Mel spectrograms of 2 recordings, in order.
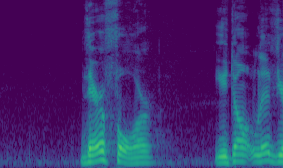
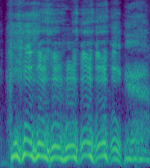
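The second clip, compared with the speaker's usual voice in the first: high, giggly prankster laugh; a kid's sneaky laugh from the cockpit; mischievous cackle; 9 semitones higher, 4 dB louder than usual. Retold or imitated. The grown-up prankster pilot laughing at his passenger, high and mischievous.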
